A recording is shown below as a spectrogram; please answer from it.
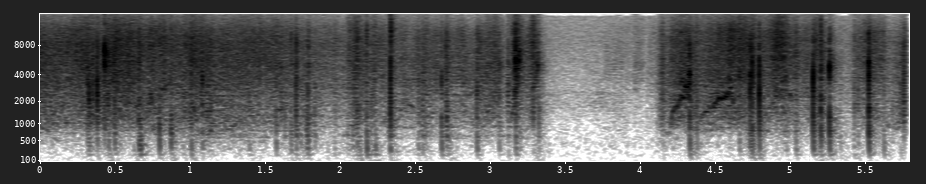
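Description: Long acrylic nails scratch and rub the padded back of a glossy black quilted nylon down jacket worn by a person lying face down on a bed. The result is a bright, crackly rustle with sharp scratchy bursts and almost no low end. It drops to near silence for about half a second before the scratching resumes.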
